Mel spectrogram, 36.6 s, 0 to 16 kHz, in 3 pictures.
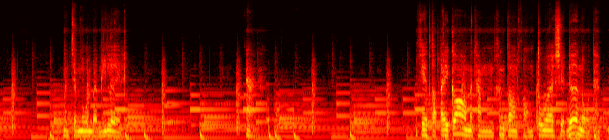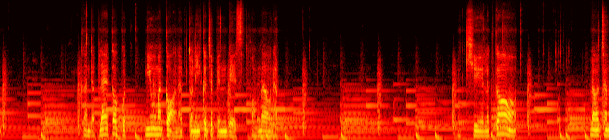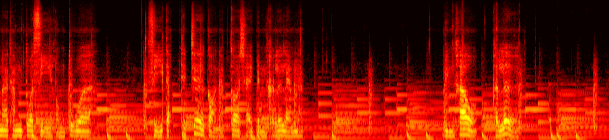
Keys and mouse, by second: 1.5 right click, 2.4 KP_Decimal, 4.1 a, 8.0 right click, 8.7 KP_Decimal, 19.5 middle click, 19.8-32.5 drag, 23.5 shift+a, 32.5-33.5 middle drag, 33.5-36.5 drag.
